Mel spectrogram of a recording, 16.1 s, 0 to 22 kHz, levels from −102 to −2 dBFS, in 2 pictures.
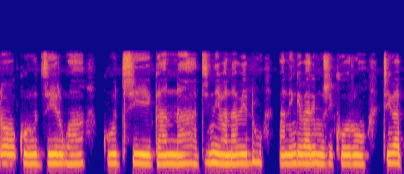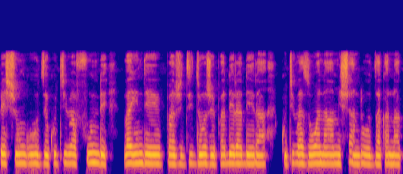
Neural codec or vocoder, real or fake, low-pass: vocoder, 44.1 kHz, 80 mel bands, Vocos; fake; 7.2 kHz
